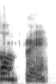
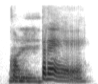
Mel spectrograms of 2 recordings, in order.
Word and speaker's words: compré: Bought is Compre. compré, Compré. not compre. Now, Compre. cuidado, careful. Here's where what you punch, yeah, Compré. makes a difference. Compré, compré. We need to punch the end.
